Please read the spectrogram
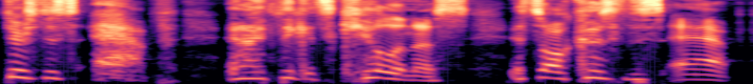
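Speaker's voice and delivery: high, overdramatic horror-trailer voice; mocking a cheesy teen horror line; mock trailer actor. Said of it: "embarrassing if you watch the trailers".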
